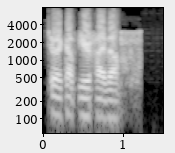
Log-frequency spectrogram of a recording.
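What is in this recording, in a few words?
Sheriff West County, scanner audio trunk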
